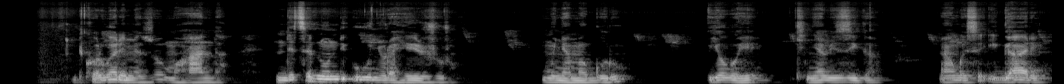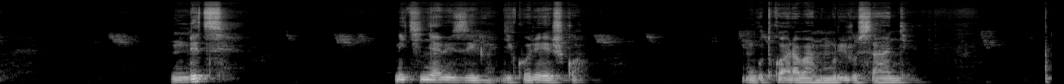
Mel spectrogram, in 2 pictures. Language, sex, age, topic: Kinyarwanda, male, 18-24, government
